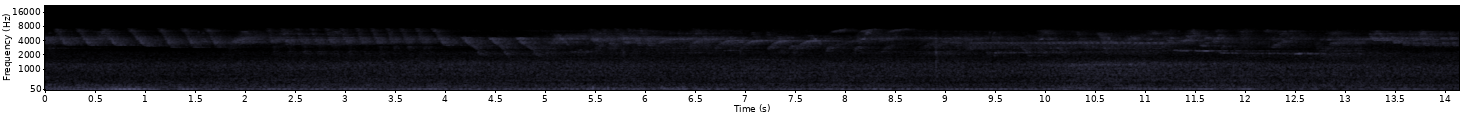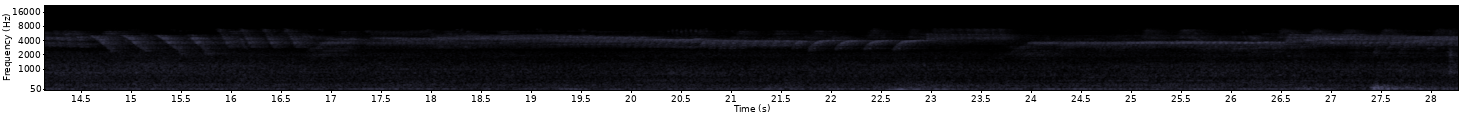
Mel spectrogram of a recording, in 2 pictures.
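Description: Small birds chirping and trilling continuously, high-pitched, in quick repeated runs of notes, with a faint low rumble underneath.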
